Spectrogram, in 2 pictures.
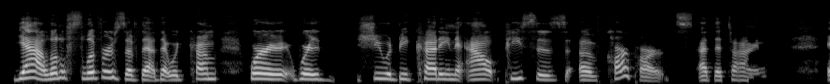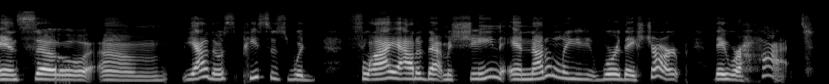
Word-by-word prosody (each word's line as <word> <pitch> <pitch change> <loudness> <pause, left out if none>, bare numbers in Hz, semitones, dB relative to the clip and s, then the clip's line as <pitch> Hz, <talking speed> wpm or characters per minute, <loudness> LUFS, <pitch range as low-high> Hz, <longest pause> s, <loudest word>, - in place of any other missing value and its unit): Yeah, 290 +4 +8
little 260 +6 +2
slivers 280 0 0
of 220 -2 +1
that 215 -1 +2
that 230 - 0
would 210 0 -5
come 250 0 0 0.3
where 250 -3 +6
where 235 0 +3 0.4
she 265 +8 -6
would 245 -3 0
be 245 -1 -4
cutting 240 -2 +2
out 225 0 0
pieces 230 -7 -6
of 200 -2 -2
car 280 +9 -2
parts 390 - -9
at 200 0 -2
the 195 - -3
time. 200 -1 -9 0.8
And 225 0 +3
so, 220 -3 +3
um, 195 -1 -6
yeah, 255 +9 +2
those 245 +2 -5
pieces 295 -6 -7
would 215 -4 -7 0.3
fly 250 +3 +3
out 260 -1 +4
of 260 - -4
that 235 -3 +1
machine, 255 +9 -5
and 235 0 0
not 255 +2 +2
only 265 - -6
were 235 +4 0
they 225 -2 -2
sharp, 240 - -2 0.3
they 240 -1 +3
were 215 -4 +1
hot. 405 - -10
240 Hz, 155 wpm, -22 LUFS, 215-265 Hz, 0.8 s, Yeah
